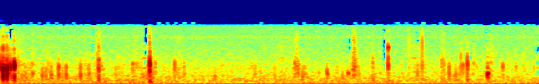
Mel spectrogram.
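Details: Bowel and swallowing sounds (borborygmi) recorded while eating a burger and drinking soda with swallowed air: quiet gurgles and sharp clicks as air and fizzy drink pass down.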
